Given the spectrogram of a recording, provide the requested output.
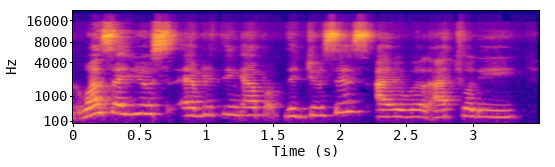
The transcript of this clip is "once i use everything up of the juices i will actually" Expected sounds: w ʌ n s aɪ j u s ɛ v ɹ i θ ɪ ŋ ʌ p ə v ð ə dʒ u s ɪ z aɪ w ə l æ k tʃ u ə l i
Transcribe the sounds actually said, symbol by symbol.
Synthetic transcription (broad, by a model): w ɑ n s aɪ j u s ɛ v ɹ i t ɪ ŋ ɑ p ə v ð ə dʒ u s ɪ s aɪ w ə l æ k tʃ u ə l i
